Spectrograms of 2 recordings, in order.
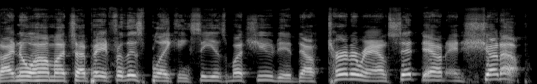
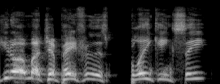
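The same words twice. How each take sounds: First: Heated retort, raised pitch; retold angry comeback. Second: High-pitched, indignant mock shout; retold indignant fan. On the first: Spectator answering a heckling fan, angry. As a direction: throw it back, then order him down. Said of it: "I couldn't believe I was that angry". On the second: Heckler turning on the man behind him, indignant. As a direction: throw it back as an outraged challenge. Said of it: "he turned around and looked at me".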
